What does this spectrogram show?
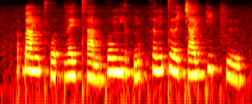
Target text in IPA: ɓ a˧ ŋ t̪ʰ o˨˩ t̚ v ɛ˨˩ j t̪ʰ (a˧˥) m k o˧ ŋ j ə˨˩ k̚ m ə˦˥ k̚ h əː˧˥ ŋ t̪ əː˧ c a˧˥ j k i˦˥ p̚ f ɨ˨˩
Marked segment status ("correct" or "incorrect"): incorrect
